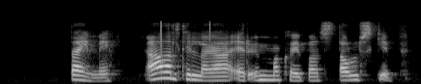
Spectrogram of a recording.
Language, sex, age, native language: Icelandic, female, 20-29, Icelandic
